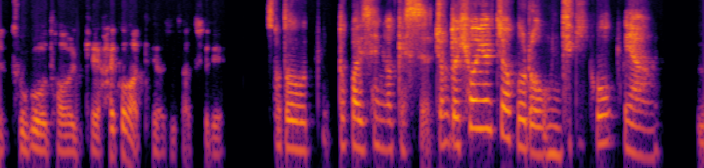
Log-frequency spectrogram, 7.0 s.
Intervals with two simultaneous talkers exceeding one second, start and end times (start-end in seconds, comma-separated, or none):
none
